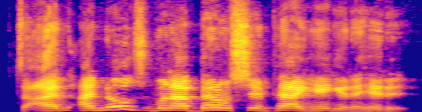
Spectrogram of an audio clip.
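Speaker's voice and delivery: loud, fast, frustrated yelling; a real fan's furious rant at the screen; angry shout. Real, not acted. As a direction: yell it out, fed up with losing the bet. Fan ranting about his bet.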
